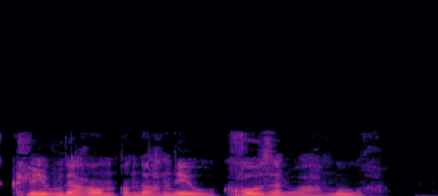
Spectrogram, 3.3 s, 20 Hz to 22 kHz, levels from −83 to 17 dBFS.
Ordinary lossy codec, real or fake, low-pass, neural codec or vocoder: AAC, 32 kbps; fake; 7.2 kHz; codec, 16 kHz, 16 kbps, FreqCodec, larger model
